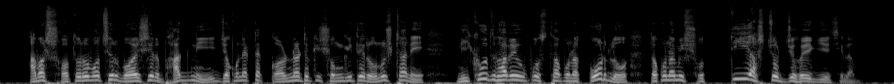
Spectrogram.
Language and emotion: Bengali, surprised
